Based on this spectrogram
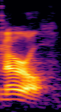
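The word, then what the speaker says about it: knurl: I just call it a neural k n u r l sir the K is silent fore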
